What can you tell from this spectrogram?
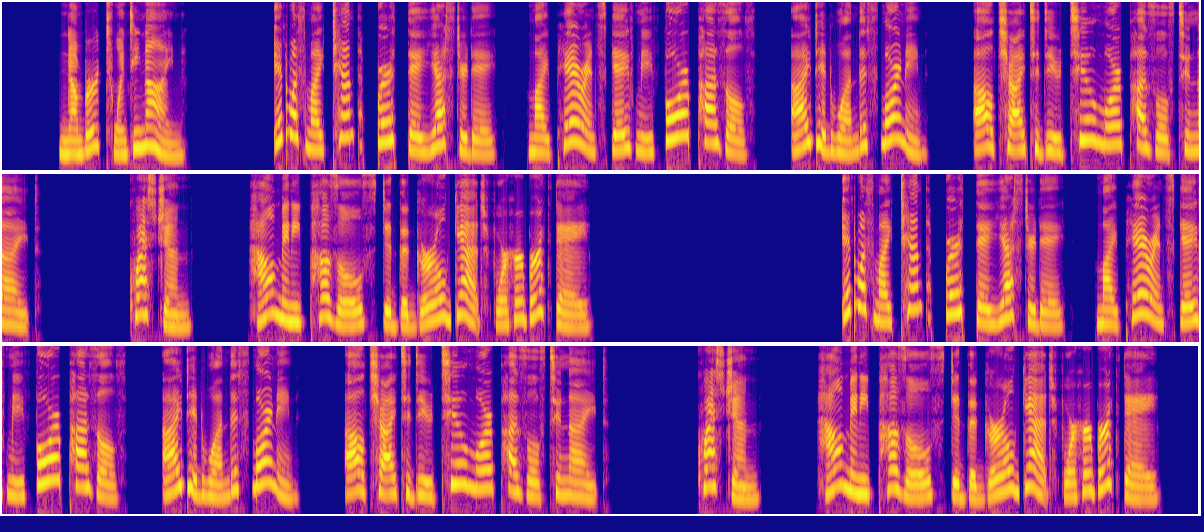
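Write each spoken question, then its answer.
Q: How many puzzles did the girl get for her birthday?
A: Four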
